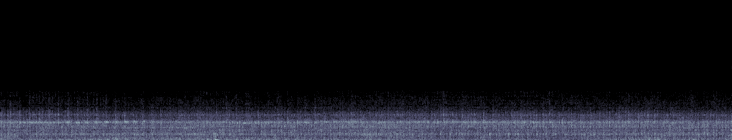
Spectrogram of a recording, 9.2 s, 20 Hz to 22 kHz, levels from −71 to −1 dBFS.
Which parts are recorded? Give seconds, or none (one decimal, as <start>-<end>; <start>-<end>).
0.0-9.2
